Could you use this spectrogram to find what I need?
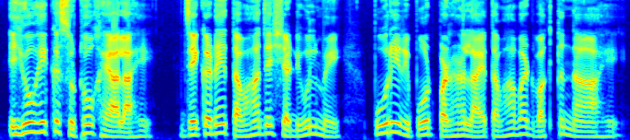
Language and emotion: Sindhi, neutral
